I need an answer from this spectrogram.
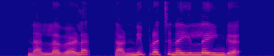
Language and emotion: Tamil, happy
